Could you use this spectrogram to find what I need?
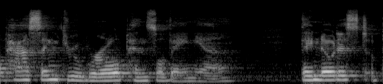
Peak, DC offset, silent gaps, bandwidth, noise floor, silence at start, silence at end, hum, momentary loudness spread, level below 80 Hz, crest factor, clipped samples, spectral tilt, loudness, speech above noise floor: -10 dBFS; under 0.1%; none; 14 kHz; -59 dBFS; 0 s; 0.05 s; none; 15 LU; -64 dBFS; 16 dB; under 0.1%; -4 dB/octave; -25 LUFS; 33 dB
